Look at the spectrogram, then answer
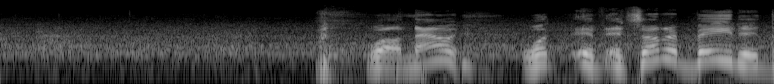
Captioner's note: chuckles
